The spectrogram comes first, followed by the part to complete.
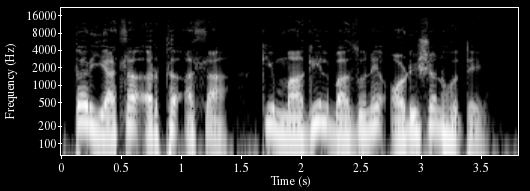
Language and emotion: Marathi, neutral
